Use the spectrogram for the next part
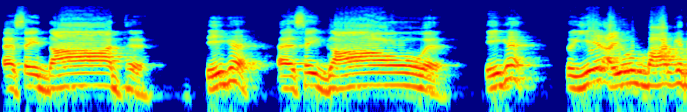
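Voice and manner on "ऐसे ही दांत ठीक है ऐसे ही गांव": very slow दांत and गांव with nasal vowels; teacher gives more nasal examples; nasalized vowel demo. Shown as a demonstration. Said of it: "नाक से भी जोर पड़ रहा".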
